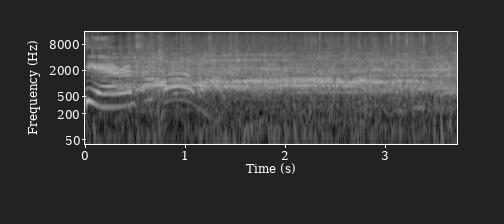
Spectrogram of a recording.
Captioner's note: applause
